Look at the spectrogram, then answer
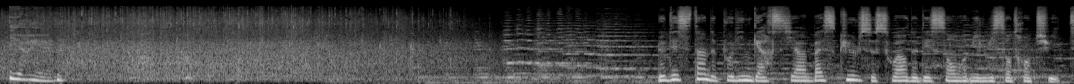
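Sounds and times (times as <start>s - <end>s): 
concert audience applauding: 0.0s - 6.4s
speech: 0.2s - 0.9s, 6.6s - 10.7s.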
